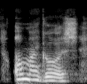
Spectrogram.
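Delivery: put-on panicked, frantic voice. Imitating the nurse who took the position: imitating someone panicking. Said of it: "So she's always panicking".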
